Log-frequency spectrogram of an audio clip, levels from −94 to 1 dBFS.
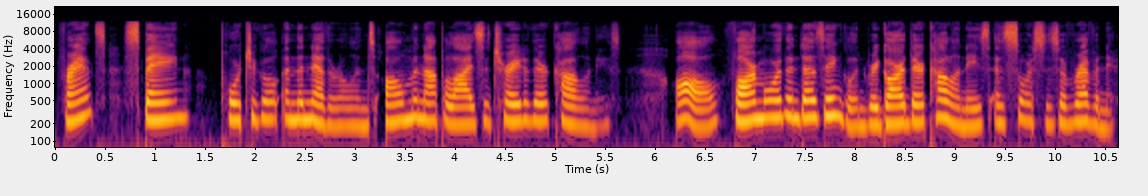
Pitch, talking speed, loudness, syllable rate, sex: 220 Hz, 145 wpm, -19 LUFS, 4.8 syllables/s, female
